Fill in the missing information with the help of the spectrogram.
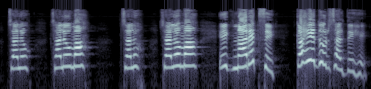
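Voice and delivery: high, insistent begging in verse; helpless plea. Acted. Unborn daughter begging mother for a chance, high pleading. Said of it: "पर एक babes आवाज आई".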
